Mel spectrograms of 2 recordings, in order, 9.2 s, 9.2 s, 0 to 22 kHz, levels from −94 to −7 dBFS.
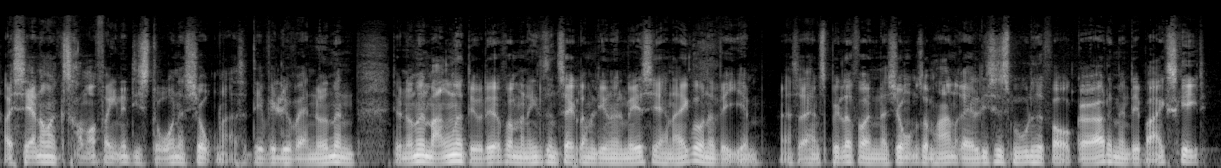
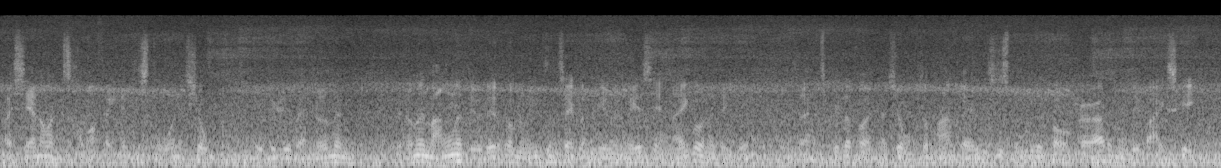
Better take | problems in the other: first | hiss; loud; throughout; as loud as the speech

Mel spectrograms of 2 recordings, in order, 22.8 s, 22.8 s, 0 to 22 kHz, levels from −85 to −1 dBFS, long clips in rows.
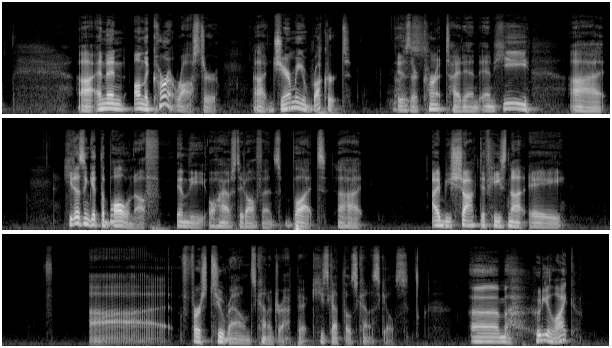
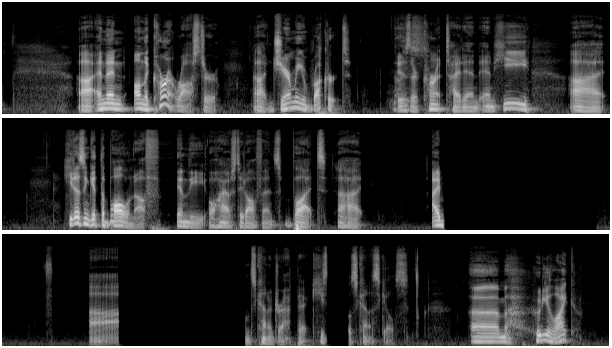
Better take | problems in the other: first | audio cutting out; at 13 s for 2 s, at 17 s for 1.5 s and at 19 s

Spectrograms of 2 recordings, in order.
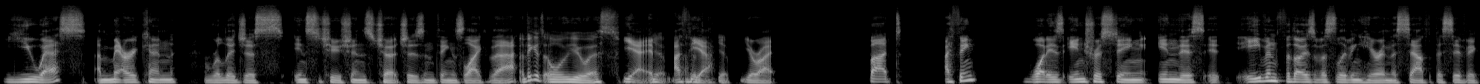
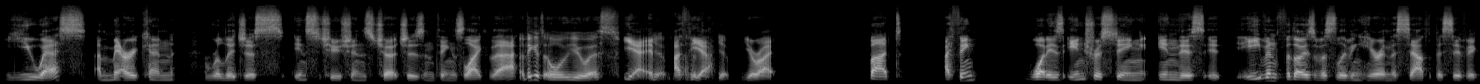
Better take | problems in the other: first | thin; very; fading below 350 Hz

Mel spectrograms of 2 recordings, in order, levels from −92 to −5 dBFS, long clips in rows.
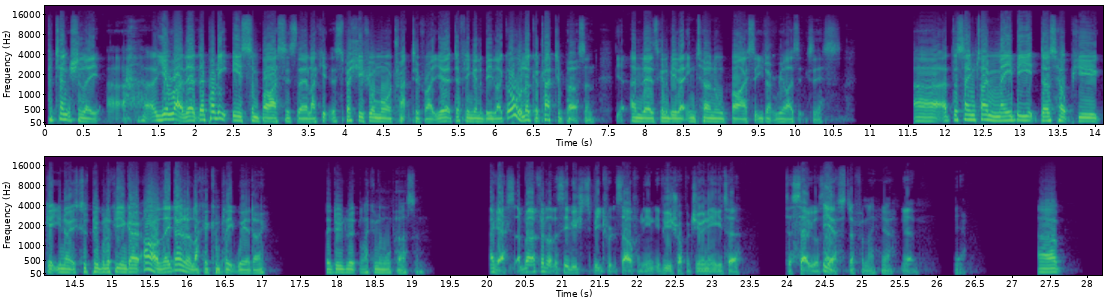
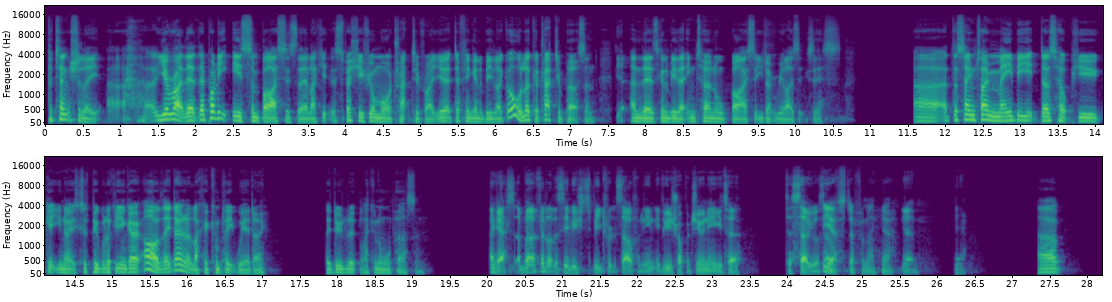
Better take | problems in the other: second | distortion; heavy; 8% of the sound clipped

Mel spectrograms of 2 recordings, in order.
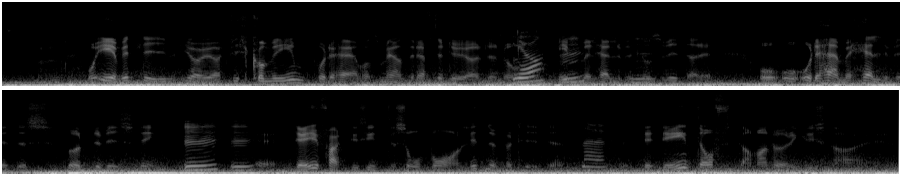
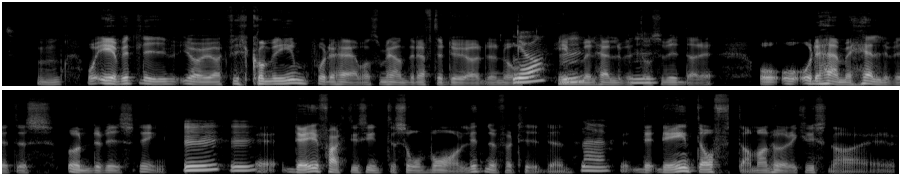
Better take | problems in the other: second | low rumble; loud; throughout; 6 dB below the speech

